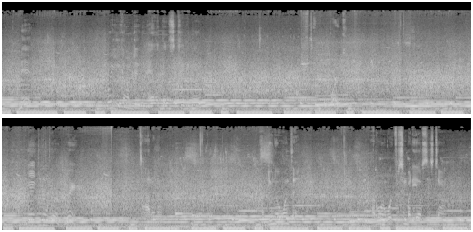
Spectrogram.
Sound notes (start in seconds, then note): none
